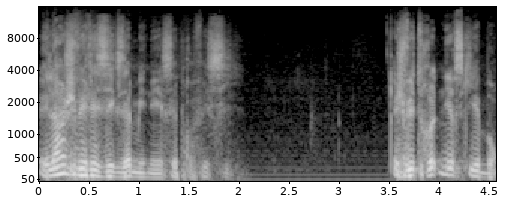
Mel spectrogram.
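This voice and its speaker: The voice has a dark, mellow tone and lively intonation. It moves at a fairly quick pace. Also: man, medium pitch for a man. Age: 70s. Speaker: pastor. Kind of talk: sermon. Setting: church.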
